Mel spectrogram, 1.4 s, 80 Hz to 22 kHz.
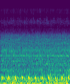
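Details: Renault Kwid petrol engine idling unevenly with the check-engine light on; the misfire counter shows cylinder 3 at 9604, and a faulty injector is suspected.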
